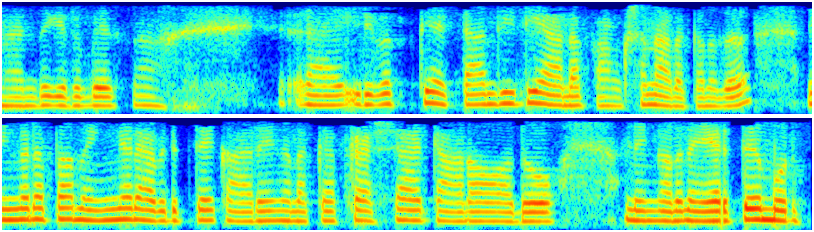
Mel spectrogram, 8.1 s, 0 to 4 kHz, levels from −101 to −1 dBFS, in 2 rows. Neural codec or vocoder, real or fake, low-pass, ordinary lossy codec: codec, 16 kHz in and 24 kHz out, 1 kbps, XY-Tokenizer; fake; 3.6 kHz; MP3, 24 kbps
